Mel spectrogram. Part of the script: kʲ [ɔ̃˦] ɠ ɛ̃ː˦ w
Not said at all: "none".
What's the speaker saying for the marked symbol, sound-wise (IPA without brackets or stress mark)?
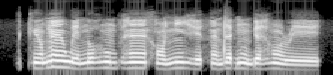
ɔ̃˨˦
